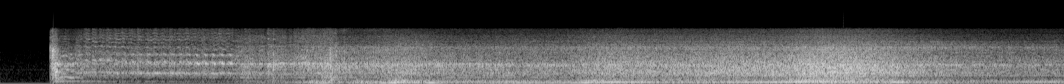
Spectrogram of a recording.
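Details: 1965 Ford Galaxie V8 just after a quick cleaning of its 2-barrel carburetor; catches immediately and settles into a steady, slightly lumpy idle with a gentle swell, runs fine, idle may need adjusting.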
